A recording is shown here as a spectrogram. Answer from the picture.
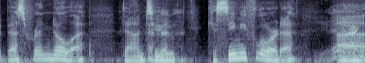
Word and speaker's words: Kissimmee: friend noah down to kissimmee florida yeah i'm not kissing me do not say kissing me did i say it right it's easy you see me yeah he's like good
